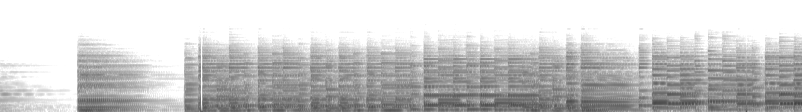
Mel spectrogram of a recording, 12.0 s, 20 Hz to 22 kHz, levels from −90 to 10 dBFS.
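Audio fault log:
3.01–3.04 s and 11.19 s: underrun with held sample. The output buffer ran dry for 30 ms, then for 10 ms, and the converter held its last value, so the waveform goes flat. Unlike a zero-fill dropout, there's barely a click, and playback resumes softly where it paused, with nothing lost.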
